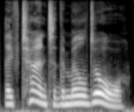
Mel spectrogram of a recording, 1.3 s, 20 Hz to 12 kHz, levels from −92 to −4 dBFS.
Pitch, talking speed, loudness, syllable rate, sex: 195 Hz, 265 wpm, -16 LUFS, 6.7 syllables/s, female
